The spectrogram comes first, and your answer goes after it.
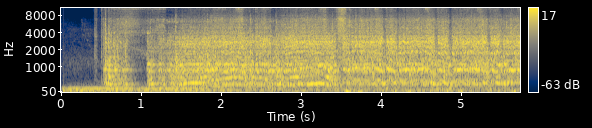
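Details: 1946 John Deere BN tractor, auction find, being test-started: cranks and catches, then runs rough and uneven, sputtering as if choking itself off, with a lot of gasoline coming out the compression valve; flooded carburetor, suggesting a stuck float.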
